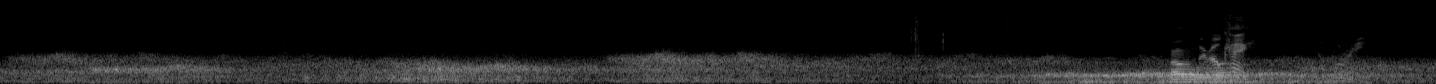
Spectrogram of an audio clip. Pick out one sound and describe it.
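Wind gusts and howls steadily outdoors.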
